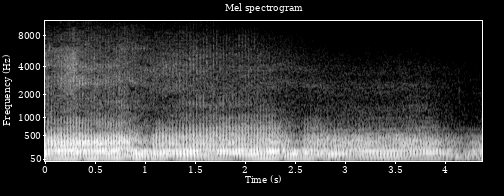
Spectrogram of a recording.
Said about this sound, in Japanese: バイク、今のバイク、ふかしたな。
